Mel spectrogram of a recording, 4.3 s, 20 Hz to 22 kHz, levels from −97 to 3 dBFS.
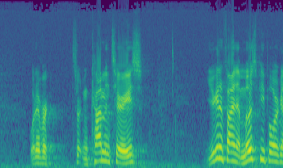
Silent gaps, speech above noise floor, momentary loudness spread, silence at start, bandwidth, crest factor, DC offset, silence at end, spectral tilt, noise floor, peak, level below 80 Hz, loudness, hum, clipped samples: none; 29 dB; 16 LU; 0.45 s; over 20 kHz; 14 dB; under 0.1%; 0 s; -5 dB/octave; -41 dBFS; 0 dBFS; -42 dBFS; -12 LUFS; none; 0.5%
